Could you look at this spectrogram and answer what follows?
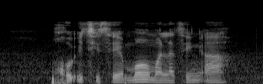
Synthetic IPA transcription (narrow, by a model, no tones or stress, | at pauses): χʊ̰ʔɪt͡sʰisemomalat͡sʼeŋ̩ʔa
